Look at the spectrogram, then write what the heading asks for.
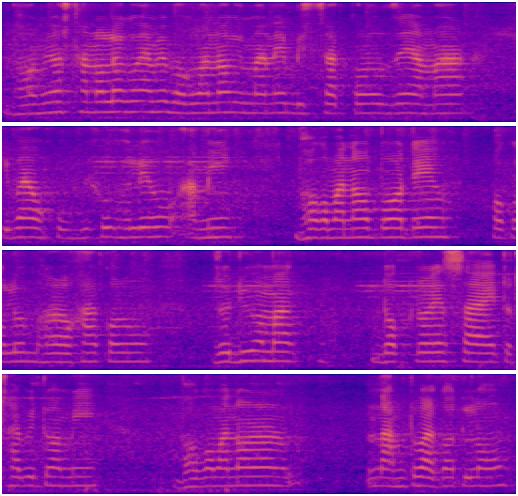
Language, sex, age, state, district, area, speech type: Assamese, female, 60+, Assam, Golaghat, urban, spontaneous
